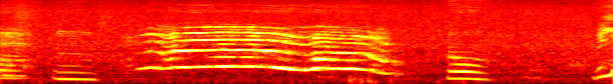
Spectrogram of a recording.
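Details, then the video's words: Indoor Siberian Husky howling in a small room: a long, smooth tonal wail held steady then falling, with shorter howl fragments before and after, amid a person's voice calling "Awo" and talking. "Siberian Husky Howling"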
